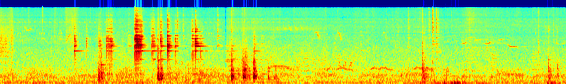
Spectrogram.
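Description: Milk-filled glass bottles clinking and knocking against each other as they are handled, a quick cluster of clinks in the first half. Faint bird calls follow.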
